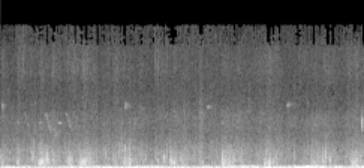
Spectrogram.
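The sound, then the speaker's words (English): Footsteps walk along a nature trail in a pine-tree nature preserve by a harbor, a steady run of soft, regular treads over a constant background hiss, with no talking. “Alright, so now that I'm starting the trail in Johnson Harbor, also known as Pine Tree Point Nature Preserve,”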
